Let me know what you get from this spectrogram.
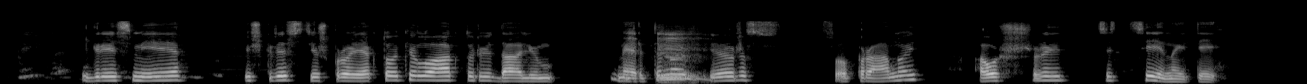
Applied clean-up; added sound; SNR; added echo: none; Cough; 5 dB; none.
